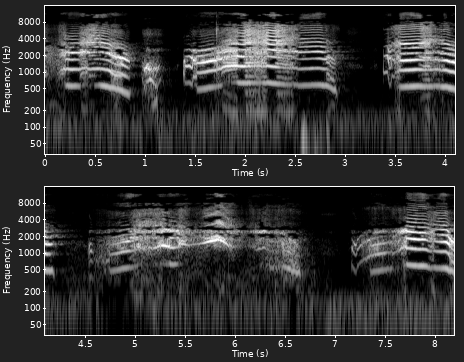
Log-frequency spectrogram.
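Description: A baby letting out a run of loud, high-pitched cry-like wails, about five of them, each lasting a second or so with short breaks between.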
